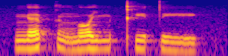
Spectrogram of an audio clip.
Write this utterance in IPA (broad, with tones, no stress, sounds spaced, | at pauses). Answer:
ŋ ɛː˨˥ p̚ k ɐ˨˩ ŋ n̪ ɔː˨ j m ɪ˨˥ k̚ t̪ʰ iː˨ t̚ t̪ iː˨˩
